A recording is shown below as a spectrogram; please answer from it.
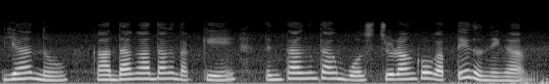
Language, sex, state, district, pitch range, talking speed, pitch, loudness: Garo, female, Meghalaya, South Garo Hills, 210-265 Hz, 100 wpm, 235 Hz, -15 LUFS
